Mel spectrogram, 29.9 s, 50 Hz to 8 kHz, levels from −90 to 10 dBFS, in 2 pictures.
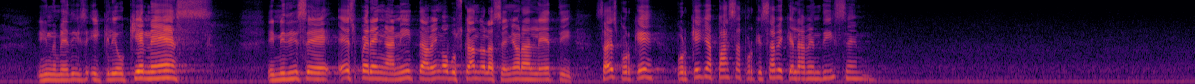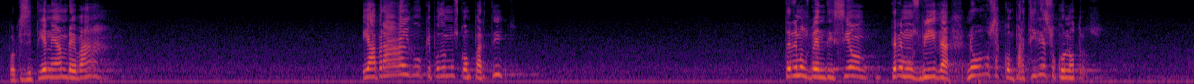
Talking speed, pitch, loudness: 100 wpm, 165 Hz, -31 LUFS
